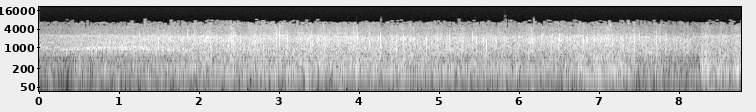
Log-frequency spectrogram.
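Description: Large crowd applauding steadily, a dense mass of hand claps that eases slightly near the end.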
